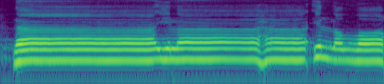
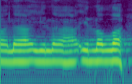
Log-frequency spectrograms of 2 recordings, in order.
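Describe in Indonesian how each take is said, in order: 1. Vokalnya dipanjangkan. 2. Frasa la ilaha illallah diucapkan dengan panjang biasa. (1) "dibaca dipanjangin" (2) "Biasanya kan ada orang baca"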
